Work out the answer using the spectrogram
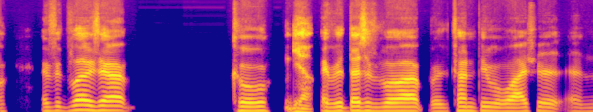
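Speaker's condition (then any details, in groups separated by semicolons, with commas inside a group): Cerebral palsy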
